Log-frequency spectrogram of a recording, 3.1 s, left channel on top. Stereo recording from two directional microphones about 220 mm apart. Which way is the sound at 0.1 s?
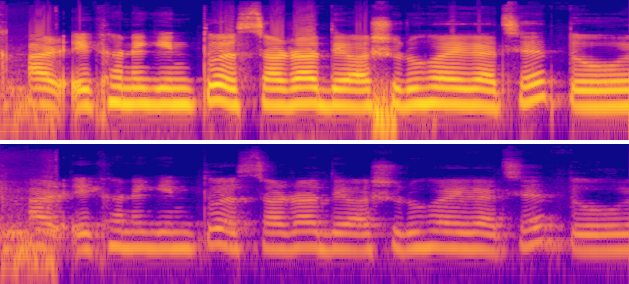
45° left (ahead or behind).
